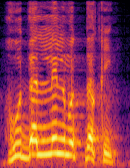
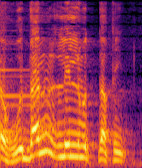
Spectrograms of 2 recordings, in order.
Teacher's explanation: دال کو مرج کر دیا لام میں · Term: ادغام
